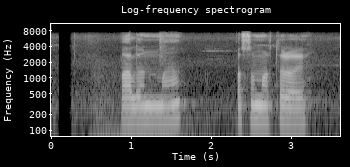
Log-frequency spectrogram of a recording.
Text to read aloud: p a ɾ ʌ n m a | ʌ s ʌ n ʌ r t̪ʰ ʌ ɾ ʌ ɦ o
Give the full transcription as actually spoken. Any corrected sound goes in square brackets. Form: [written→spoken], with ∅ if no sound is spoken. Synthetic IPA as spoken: p a [ɾ→l] ʌ n m a | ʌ s ʌ [n→m] ʌ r t̪ʰ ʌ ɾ ʌ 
